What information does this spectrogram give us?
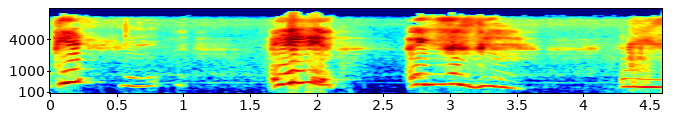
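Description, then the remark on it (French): A baby babbles and coos in short, high-pitched vocal bursts separated by brief pauses, with no adult talking. “Un petit babillement, un petit gazouillis de bébé.”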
